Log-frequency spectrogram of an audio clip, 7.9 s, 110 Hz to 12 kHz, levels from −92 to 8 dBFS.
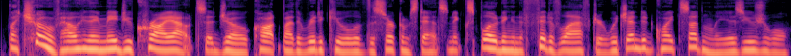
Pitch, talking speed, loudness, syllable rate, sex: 185 Hz, 225 wpm, -17 LUFS, 5.7 syllables/s, female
